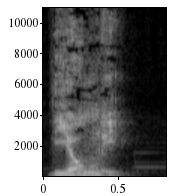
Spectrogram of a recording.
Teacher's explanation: The 跟 only 有一个连音叫加个 y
